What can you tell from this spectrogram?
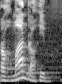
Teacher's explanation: Rahman pakai ha, tenggorokan bagian tengah, kita hajar nih pakai ha, Rahman Rahim.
